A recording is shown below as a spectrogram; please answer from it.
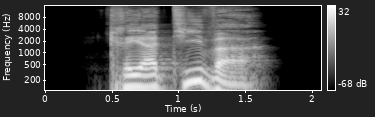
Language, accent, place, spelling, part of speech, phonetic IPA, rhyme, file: German, Germany, Berlin, kreativer, adjective, [ˌkʁeaˈtiːvɐ], -iːvɐ, De-kreativer.ogg
- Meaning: 1. comparative degree of kreativ 2. inflection of kreativ: strong/mixed nominative masculine singular 3. inflection of kreativ: strong genitive/dative feminine singular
